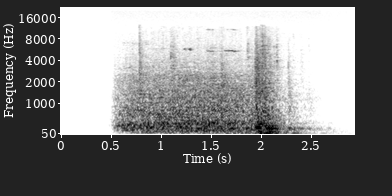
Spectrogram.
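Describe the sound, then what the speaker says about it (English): A hidden wall door slides open in the Chaos;Child video game, a steady rumbling grind of about two seconds with a heavier clunk near the end before it fades out, heard alone. "We heard a loud clunk like something was unlocking, and the wall started to slide open"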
